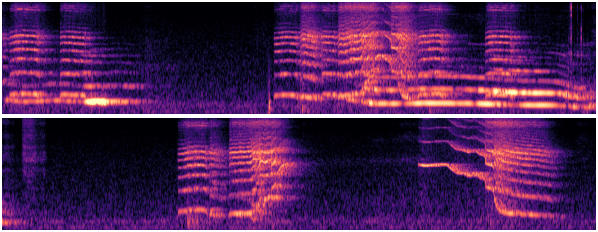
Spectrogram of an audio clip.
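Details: Four-year-old Boxer Mattie sings her take on Frosty the Snowman, giving separate bursts of yodelling howls that slide and dip, the last phrase falling steeply, with quiet gaps between phrases in a small room.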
